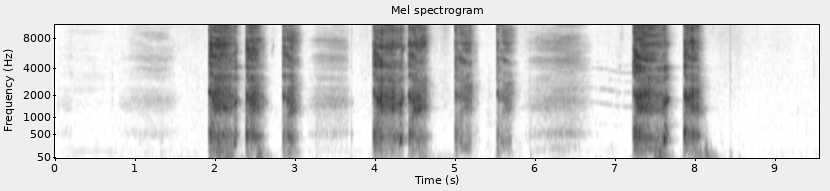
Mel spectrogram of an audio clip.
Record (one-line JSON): {"cough_length": "9.6 s", "cough_amplitude": 21841, "cough_signal_mean_std_ratio": 0.38, "survey_phase": "beta (2021-08-13 to 2022-03-07)", "age": "18-44", "gender": "Female", "wearing_mask": "No", "symptom_cough_any": true, "symptom_runny_or_blocked_nose": true, "symptom_shortness_of_breath": true, "symptom_abdominal_pain": true, "symptom_fatigue": true, "symptom_headache": true, "symptom_change_to_sense_of_smell_or_taste": true, "symptom_loss_of_taste": true, "symptom_onset": "4 days", "smoker_status": "Current smoker (1 to 10 cigarettes per day)", "respiratory_condition_asthma": false, "respiratory_condition_other": false, "recruitment_source": "Test and Trace", "submission_delay": "2 days", "covid_test_result": "Positive", "covid_test_method": "RT-qPCR", "covid_ct_value": 16.2, "covid_ct_gene": "ORF1ab gene", "covid_ct_mean": 16.4, "covid_viral_load": "4000000 copies/ml", "covid_viral_load_category": "High viral load (>1M copies/ml)"}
